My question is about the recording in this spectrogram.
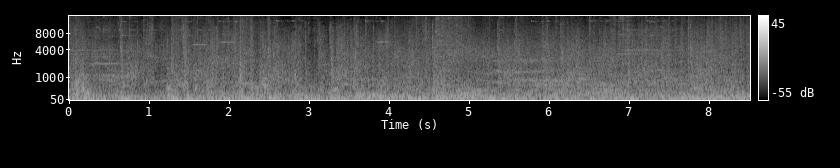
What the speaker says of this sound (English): Toxified enemies now generate larger explosions on death.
